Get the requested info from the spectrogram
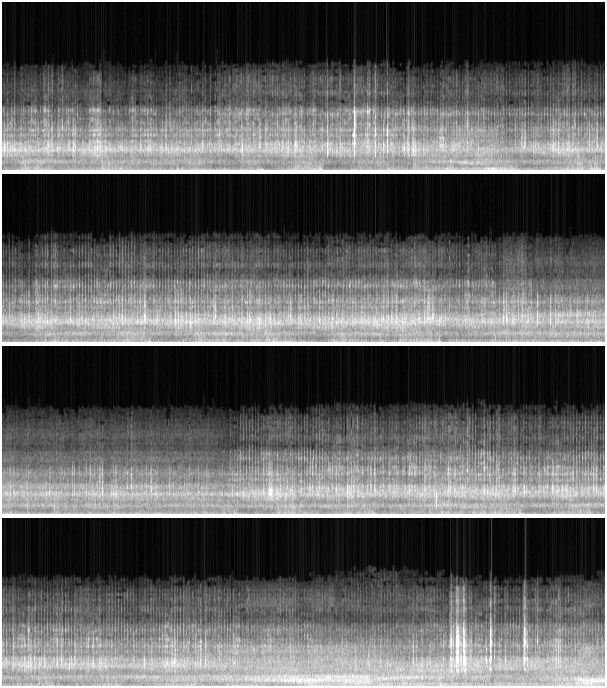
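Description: Wind rushing over the microphone of a handlebar-mounted camera on a fast bicycle descent, mixed with tyre noise on asphalt. The noise gusts unevenly and swells louder near the end, with a few sharp clicks.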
